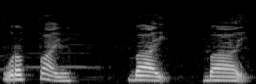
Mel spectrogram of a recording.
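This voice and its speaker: A woman's voice: mid-range voice, steady tone, extremely slow, darkish tone, highs cut off, faint music behind. A woman voicing a kind, easygoing young man who speaks in a friendly, reassuring way.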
